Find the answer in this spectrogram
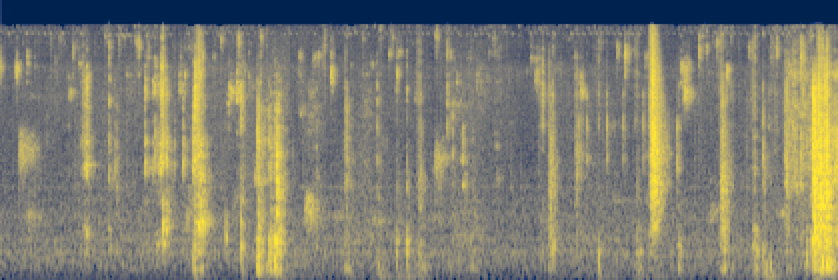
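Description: Faint crackles and clicks of a heavy-duty acetate sheet being folded and pinched shut by hand, with a bone folder pressed along the taped seam; the clicks come in a busy cluster a couple of seconds in and once more, sharper, later on.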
